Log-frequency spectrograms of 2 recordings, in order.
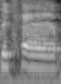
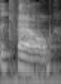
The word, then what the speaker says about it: DeKalb: It's pronounced DeKalb, not DeKalb, like we give a fuck.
